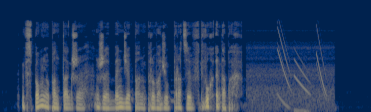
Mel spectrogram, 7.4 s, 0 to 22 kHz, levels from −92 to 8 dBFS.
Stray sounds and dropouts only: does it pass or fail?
fail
